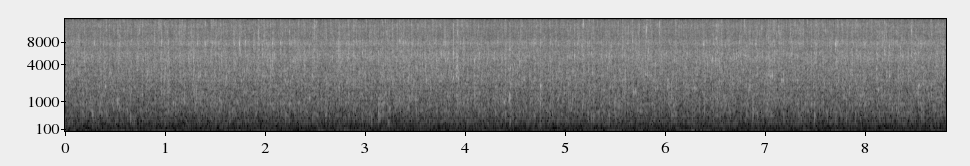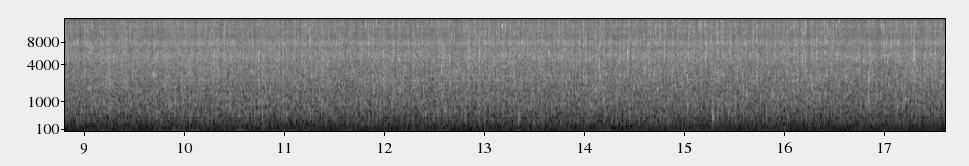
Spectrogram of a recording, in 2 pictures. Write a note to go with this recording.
Sibley creek, spring 2009, .... with constant air traffic overhead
